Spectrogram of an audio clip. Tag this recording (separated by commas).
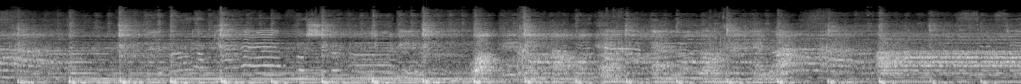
Music, Choir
